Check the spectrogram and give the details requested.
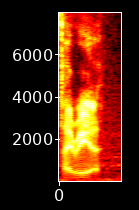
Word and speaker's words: Fyria: Pyra. Faria. Pyra, I'm sorry. sorry. Fyria. I keep saying it wrong, it's Fyria.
